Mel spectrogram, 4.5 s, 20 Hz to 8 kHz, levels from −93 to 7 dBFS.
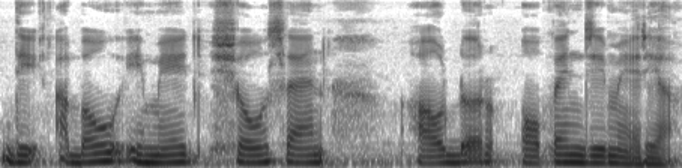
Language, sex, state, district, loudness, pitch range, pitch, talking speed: English, female, Telangana, Hyderabad, -13 LUFS, 120-140 Hz, 130 Hz, 120 wpm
